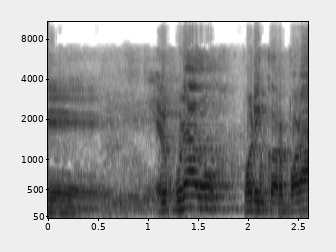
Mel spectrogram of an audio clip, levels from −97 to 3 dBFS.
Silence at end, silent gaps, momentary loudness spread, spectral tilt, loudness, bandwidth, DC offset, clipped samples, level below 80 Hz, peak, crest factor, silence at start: 0 s; none; 14 LU; -5 dB/octave; -10 LUFS; 10.5 kHz; under 0.1%; 0.5%; -44 dBFS; 0 dBFS; 10 dB; 0 s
